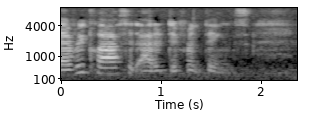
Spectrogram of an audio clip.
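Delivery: ordinary delivery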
